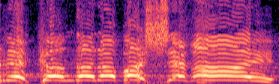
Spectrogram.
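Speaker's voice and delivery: drawn-out loud tongues; slow ecstatic glossolalia; slow shouted tongues. Acted. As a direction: stretch the tongues out slowly at full voice. Loud tongues during preaching.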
